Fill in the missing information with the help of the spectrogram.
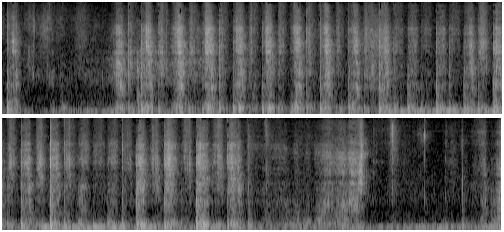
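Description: A wooden stylus scratches a thin, wax-coated scratch art sticker sheet along a tall giraffe shape, with strokes running up and down while the other hand presses the sheet flat. Quick, fairly regular raspy scrapes with a low hum underneath run for about eight seconds. They then give way to a quieter, brighter scratch at the end.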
